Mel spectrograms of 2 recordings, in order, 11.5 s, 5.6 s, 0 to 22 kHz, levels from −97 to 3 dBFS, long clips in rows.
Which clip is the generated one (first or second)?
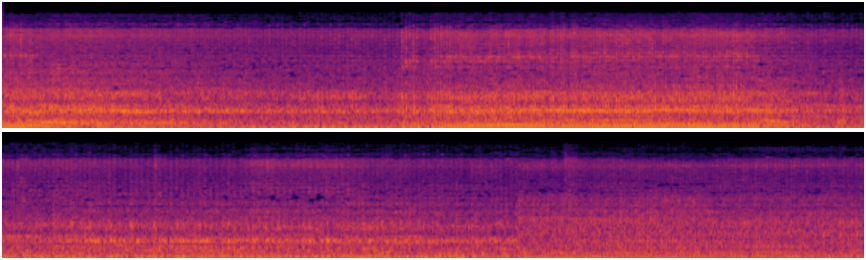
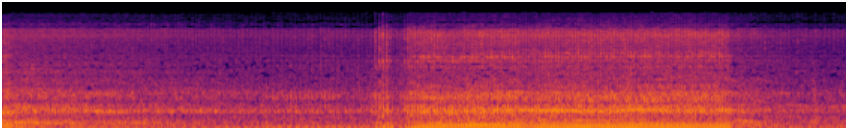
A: first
